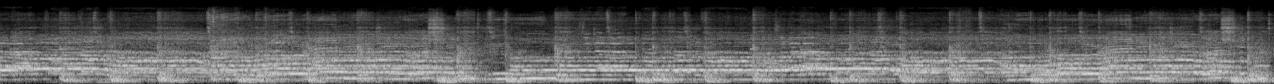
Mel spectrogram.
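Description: Mixed a cappella group singing held chords behind a female soloist on a microphone, with a beatboxer keeping a steady beat underneath.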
